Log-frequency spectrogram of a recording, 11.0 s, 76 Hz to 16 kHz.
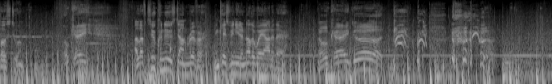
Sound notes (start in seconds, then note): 7.8 coughs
